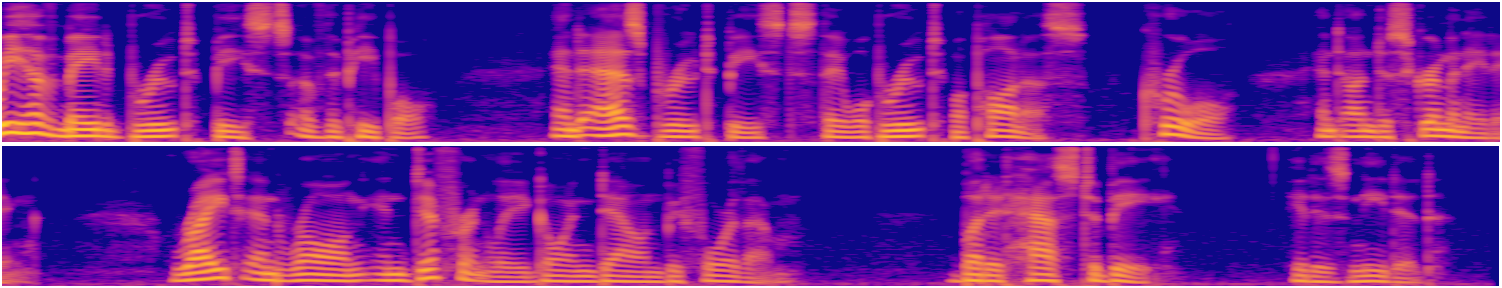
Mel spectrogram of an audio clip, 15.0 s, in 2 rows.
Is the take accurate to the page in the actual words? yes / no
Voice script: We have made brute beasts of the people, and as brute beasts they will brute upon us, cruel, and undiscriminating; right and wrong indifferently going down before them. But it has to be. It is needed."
yes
